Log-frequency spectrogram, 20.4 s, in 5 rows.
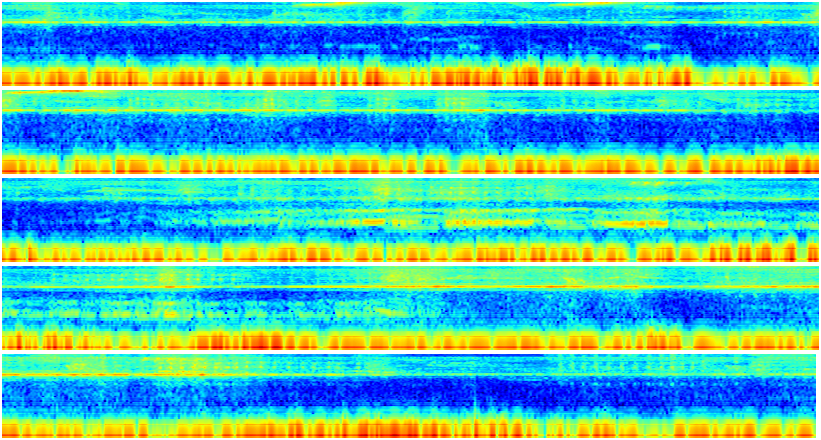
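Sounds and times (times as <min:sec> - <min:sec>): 
steady high insect drone: 0:00.0 - 0:20.4
scattered bird calls: 0:08.4 - 0:15.6
howler monkey howls: 0:08.5 - 0:15.7.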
